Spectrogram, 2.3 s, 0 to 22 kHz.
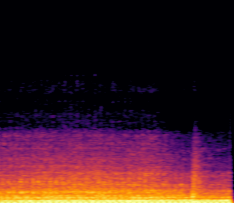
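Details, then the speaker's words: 2010 Craftsman LT2000 riding mower after un-seizing the engine, run briefly with shroud off and low oil: single-cylinder idles with a steady even low thump, no knocks or misses; runs perfect. "thing runs perfect."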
